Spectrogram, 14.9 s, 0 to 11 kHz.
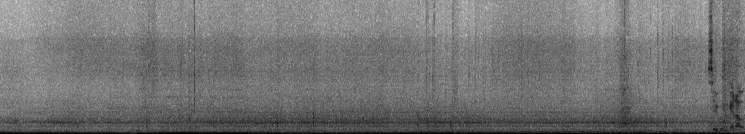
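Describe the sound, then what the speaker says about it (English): Porsche 718 Cayman GTS 4.0 sports exhaust heard from inside while driving with the windows down: a constant low engine drone mixed with wind rush under continuous talking. "maybe you'll be able to hear more of the sports exhaust"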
